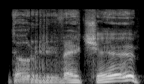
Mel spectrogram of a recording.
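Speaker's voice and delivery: slow, loud hissing dwarf; hissed dwarf threat. A narrator's reading. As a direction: hiss the threat, dragging it out. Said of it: "wysyczał". (syczący krasnolud)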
